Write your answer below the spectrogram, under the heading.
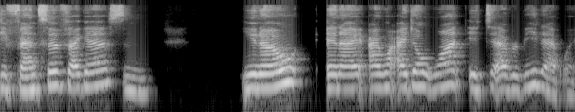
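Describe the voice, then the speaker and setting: Against a quiet background, a woman speaks at a fairly high pitch and a moderate pace with fairly even intonation. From Ohio, Cleveland. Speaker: podcast host. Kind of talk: casual chat. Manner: halting.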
